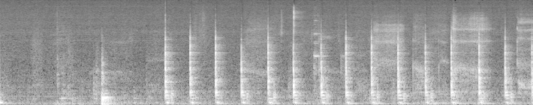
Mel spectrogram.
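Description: Sharp percussive clicks in a steady beat, about two a second, beginning about three seconds in after a single knock, played as part of a free improvisation.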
